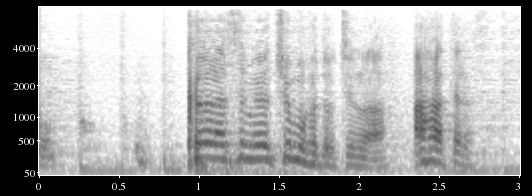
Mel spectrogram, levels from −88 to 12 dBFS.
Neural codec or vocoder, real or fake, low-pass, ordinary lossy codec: codec, 16 kHz, 0.4 kbps, LongCat-Audio-Codec; fake; none; none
